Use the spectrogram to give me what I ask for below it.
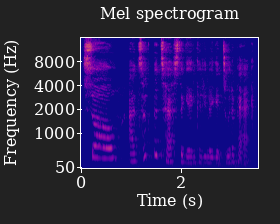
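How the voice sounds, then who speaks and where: A young adult woman telling a personal story in a casual vlog, lively and acting out the quotes. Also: normal speed. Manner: animated, acts out quotes with big pitch jumps. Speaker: vlogger. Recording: echoey room with faint noise.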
